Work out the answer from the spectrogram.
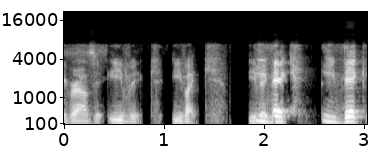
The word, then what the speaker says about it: Evike: It's Evic. Because the owner's name is Evic.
